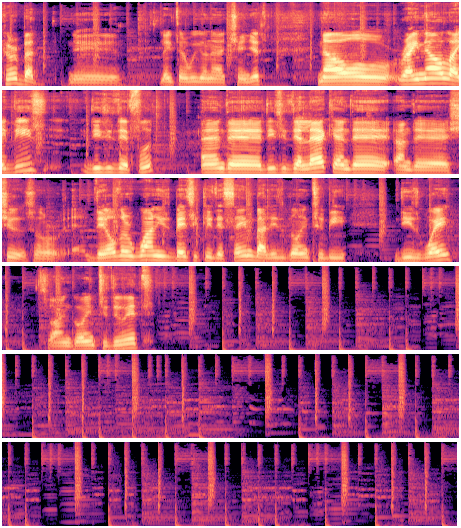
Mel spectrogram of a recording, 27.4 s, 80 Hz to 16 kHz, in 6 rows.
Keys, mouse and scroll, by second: 4.7 KP_7, 6.0 shift+middle click, 14.9 shift+middle click, 15.9 click, 16.0-19.6 typing, 16.8 Tab, 17.3 click, 18.2 click, 18.4 shift+middle click, 18.6 Tab, 18.7 Tab, 18.8 click, 19.5 Tab, 19.6 click, 19.8 click, 19.9 middle click, 20.4 ctrl+KP_3, 20.5 Tab, 20.6 click, 20.7-25.1 typing, 20.7 click, 21.2 click, 22.0 click, 22.4 click, 22.6 shift+middle click, 22.7 click, 23.3 Tab, 23.4 click, 23.4 middle click, 23.6 Tab, 23.9 click, 24.2 click, 24.6 Tab, 24.9 Tab, 25.0 click, 25.2 middle click, 25.5 Tab, 25.5 Tab, 25.7 click, 25.9 middle click, 26.3 click, 26.4 middle click, 26.5 scroll down 1, 26.5 middle click, 26.8-27.4 typing, 26.9 Tab, 27.2 click.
